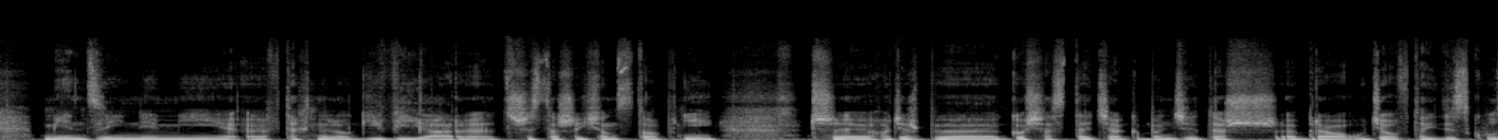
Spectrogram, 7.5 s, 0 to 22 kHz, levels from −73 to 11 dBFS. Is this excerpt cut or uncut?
uncut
